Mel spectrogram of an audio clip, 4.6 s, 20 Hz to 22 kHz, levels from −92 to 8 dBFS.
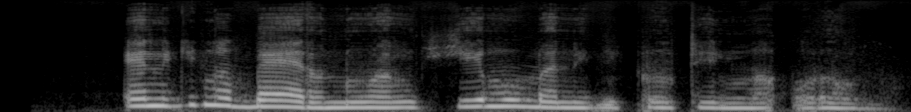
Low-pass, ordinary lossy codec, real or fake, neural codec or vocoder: none; none; fake; codec, 44.1 kHz, 1.7 kbps, Pupu-Codec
